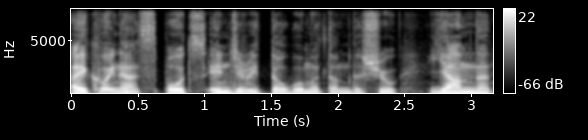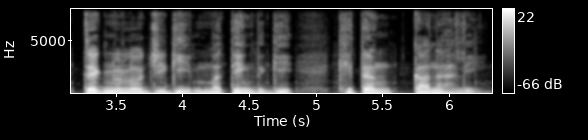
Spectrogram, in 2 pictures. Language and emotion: Manipuri, neutral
